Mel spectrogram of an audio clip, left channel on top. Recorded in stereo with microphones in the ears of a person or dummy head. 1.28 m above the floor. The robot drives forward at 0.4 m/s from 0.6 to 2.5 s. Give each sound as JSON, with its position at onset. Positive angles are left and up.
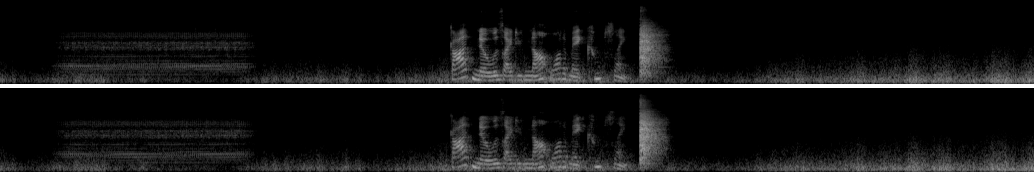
{"t": 4.5, "sound": "a woman speaking", "side_deg": 20, "distance_m": 0.6}
{"t": 6.4, "sound": "a clap", "side_deg": -20, "distance_m": 0.9}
